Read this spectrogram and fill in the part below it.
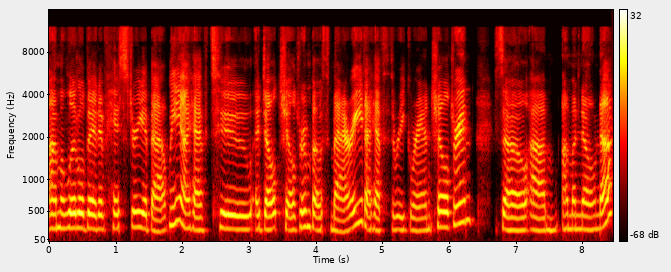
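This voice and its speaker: A normal speaking voice from a woman, fairly high in pitch, with ordinary pitch variation and a quiet background. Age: 60s. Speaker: world traveler. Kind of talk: podcast interview.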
